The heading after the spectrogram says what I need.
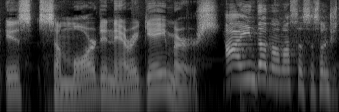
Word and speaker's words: Some Ordinary Gamers: Se tu por um acaso não conhecia esse canal, é só acessar I'm so sorry, the correct pronunciation is Some Ordinary Gamers.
